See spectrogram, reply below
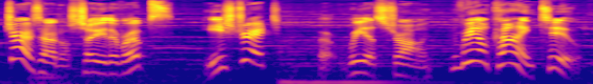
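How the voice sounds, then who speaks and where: Woman voicing a showy, confident young male champion, bright tone. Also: mid-range voice, wildly swooping pitch, unhurried, soft background music, exaggerated voice. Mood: proud, encouraging.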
